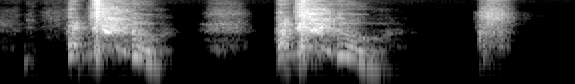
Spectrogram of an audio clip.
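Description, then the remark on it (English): Two loud, explosive sneezes about a second and a half apart, each preceded by a quick sharp inhale, with no talking. “I was just taking a little sneeze break.”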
